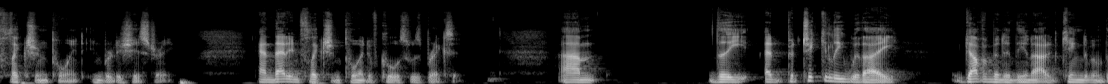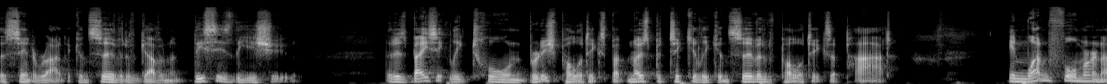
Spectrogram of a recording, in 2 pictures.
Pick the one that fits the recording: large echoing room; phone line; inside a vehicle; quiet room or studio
quiet room or studio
